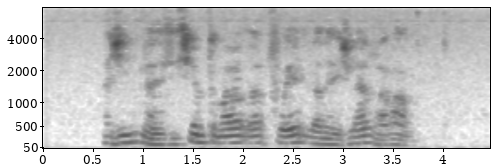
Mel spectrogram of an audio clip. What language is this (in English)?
Spanish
